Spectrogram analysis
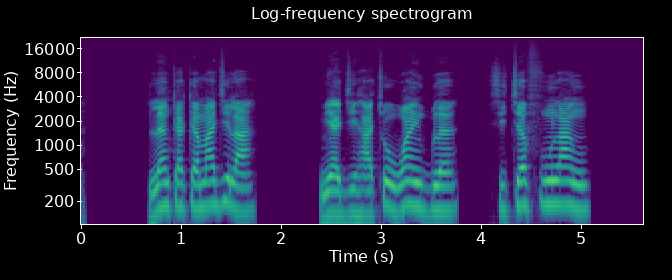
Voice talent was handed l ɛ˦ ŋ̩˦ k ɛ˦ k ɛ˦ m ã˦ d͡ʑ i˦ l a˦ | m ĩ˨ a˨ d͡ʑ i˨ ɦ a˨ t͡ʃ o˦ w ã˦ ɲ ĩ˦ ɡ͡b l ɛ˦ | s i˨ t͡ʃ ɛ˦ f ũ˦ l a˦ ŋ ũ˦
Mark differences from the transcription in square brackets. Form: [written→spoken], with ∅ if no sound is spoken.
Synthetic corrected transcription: l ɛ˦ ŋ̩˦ k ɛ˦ k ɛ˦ m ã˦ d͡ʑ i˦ l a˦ | m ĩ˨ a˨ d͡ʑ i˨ ɦ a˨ t͡ʃ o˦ w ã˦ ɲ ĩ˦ ɡ͡b l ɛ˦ | s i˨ t͡ʃ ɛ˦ f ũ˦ l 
